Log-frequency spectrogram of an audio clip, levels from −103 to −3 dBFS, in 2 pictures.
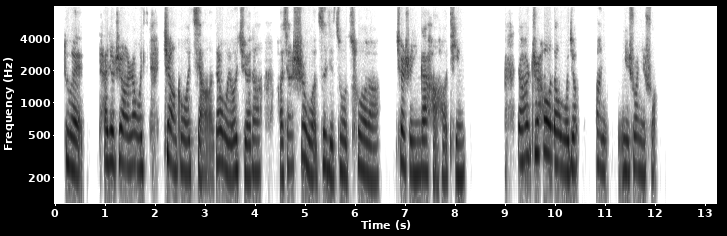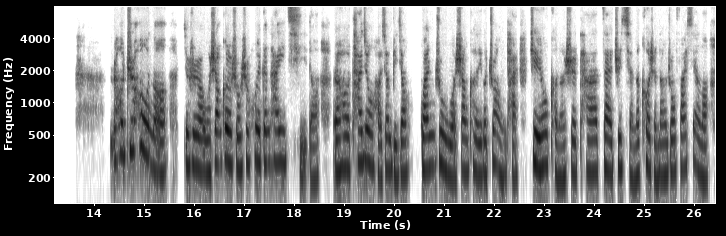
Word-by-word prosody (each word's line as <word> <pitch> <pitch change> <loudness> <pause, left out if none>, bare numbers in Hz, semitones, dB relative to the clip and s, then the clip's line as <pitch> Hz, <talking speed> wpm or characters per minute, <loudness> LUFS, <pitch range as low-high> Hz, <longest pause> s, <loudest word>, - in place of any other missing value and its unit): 对。 245 -7 +3 0.3
他 275 - +2
就 275 0 +6
这 290 +3 +3
样 250 -3 +1
让 255 0 0
我 240 -1 +1 0.4
这 320 - +4
样 255 -4 +1
跟 235 +1 -2
我 220 0 +1
讲 220 0 -2
了， - - -9
但 270 0 +1
我 240 -3 +1
又 210 +1 +2
觉 215 -3 0
得 220 0 -3 0.3
好 210 - -2
像 245 +4 -6
是 300 +4 +1
我 220 -7 +2
自 260 -1 -1
己 215 - +3
做 220 +1 -1
错 230 +1 -1
了， 195 -1 -2 0.3
确 280 - +3
实 245 -3 -1
应 215 0 0
该 225 0 +3
好 - - -4
好 200 - -5
听。 205 -1 -1 1.1
然 285 - +2
后 310 +2 +2
之 335 +1 +3
后 340 -1 +7
呢， 270 -2 +4
我 225 -2 +3
就 240 0 +2 0.4
啊 265 - -4 0.5
你 225 -1 +1
说 245 +2 -2
你 220 -2 -3
说。 - - -10 2.3
然 420 - -1
后 330 +1 +3
之 350 +2 +3
后 340 -4 +4
呢， 225 -1 +2 0.3
就 260 - +1
是 250 -2 +2
我 225 - +1
上 260 +3 +2
课 290 - +6
的 270 -1 +6
时 255 - -2
候 235 - +2
是 275 +3 -1
会 280 0 +2
跟 270 0 -1
他 275 0 -2
一 275 0 -1
起 280 - -7
的， - - -6 0.4
然 225 0 +3
后 245 0 +1
他 275 +1 0
就 275 -2 +2
好 200 -4 -3
像 230 +3 -2
比 205 -3 -1
较 215 +1 -1 0.2
关 240 0 +2
注 250 -4 +1
我 200 -1 0
上 225 +2 0
课 235 +1 -5
的 215 - 0
一 210 - -1
个 215 - 0
状 225 -4 -4
态， 195 -2 -4 0.2
这 280 - +2
也 250 - +8
有 250 +2 +4
可 225 -4 -5
能 195 0 -2
是 220 -3 0
他 225 -1 -2
在 230 -1 +1
之 235 +2 -1
前 210 -5 -6
的 205 - -1
课 250 +1 -1
程 200 -3 -3
当 205 0 -2
中 225 +1 -1
发 240 0 -3
现 255 -3 -5
了 195 -1 -2
235 Hz, 230 characters per minute, -21 LUFS, 220-270 Hz, 2.3 s, 也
